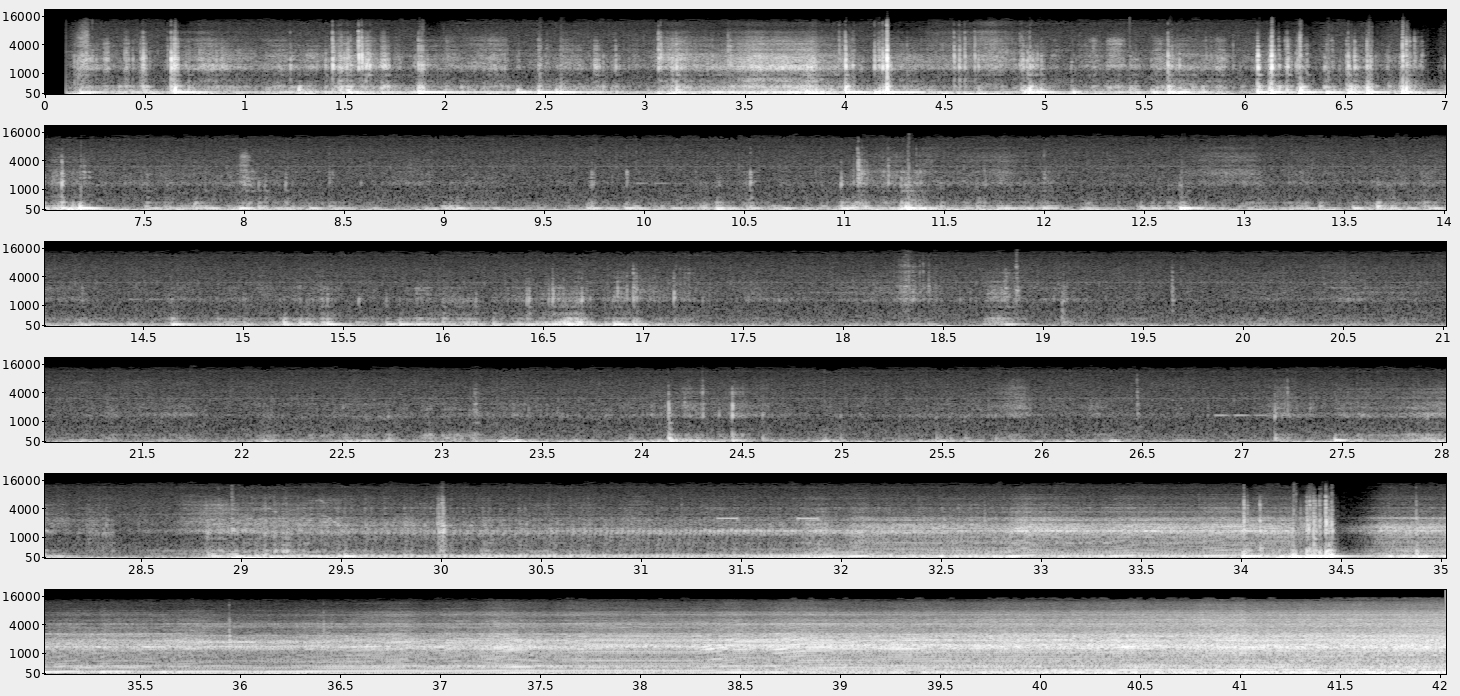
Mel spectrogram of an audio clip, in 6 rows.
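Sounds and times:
muffled low drone: 24.5s - 42.0s.

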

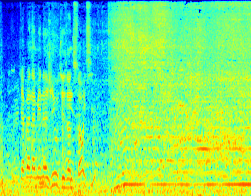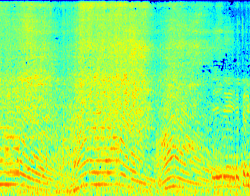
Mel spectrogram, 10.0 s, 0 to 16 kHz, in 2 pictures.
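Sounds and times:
chainsaw engine revving: 2.1s - 9.9s.

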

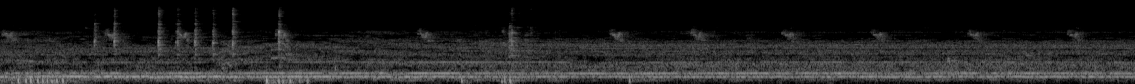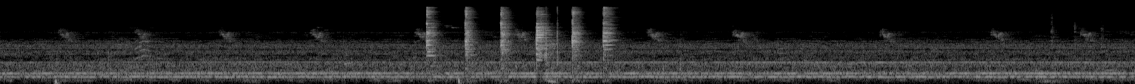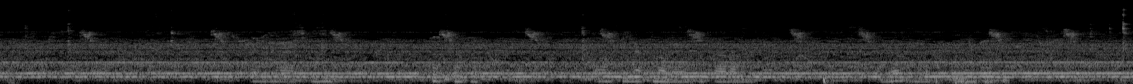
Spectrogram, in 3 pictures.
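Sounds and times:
steady hum: 0.0s - 34.0s
hammer striking steel: 15.6s - 17.6s.

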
